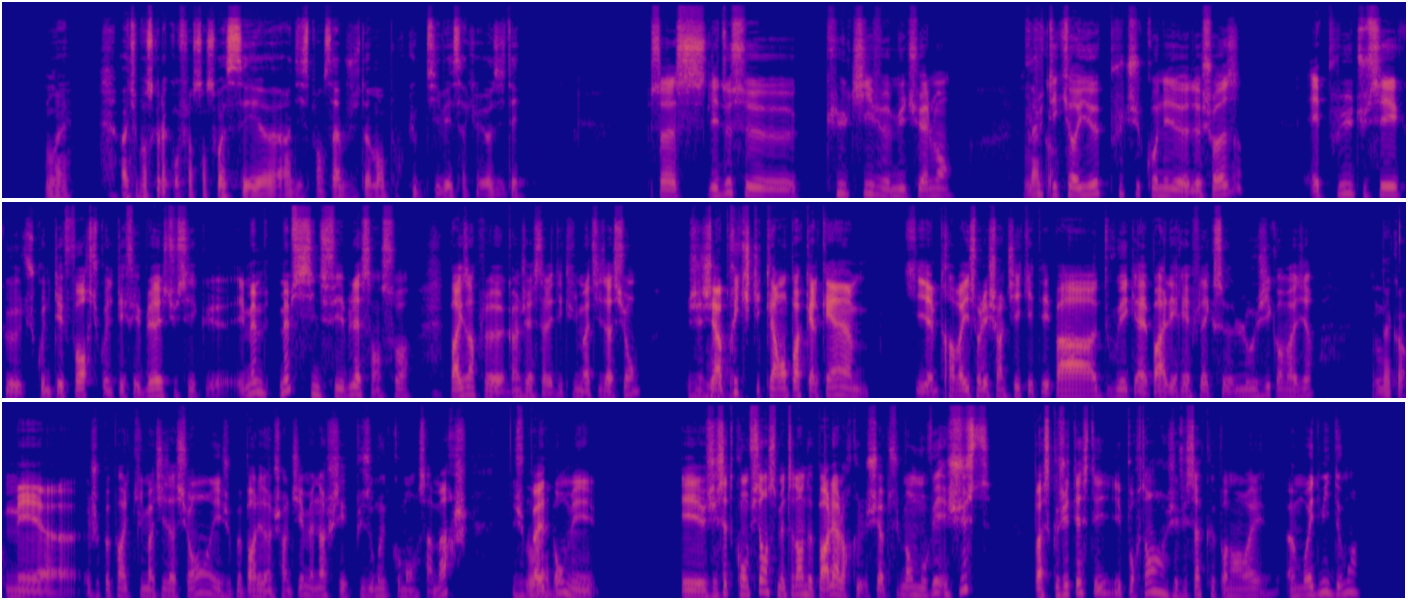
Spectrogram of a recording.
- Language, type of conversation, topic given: French, podcast, Comment cultives-tu ta curiosité au quotidien ?
- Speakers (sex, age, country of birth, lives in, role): male, 30-34, France, France, guest; male, 40-44, France, France, host
- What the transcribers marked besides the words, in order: stressed: "juste"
